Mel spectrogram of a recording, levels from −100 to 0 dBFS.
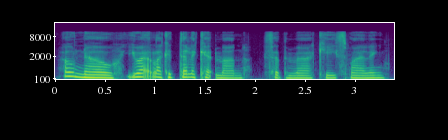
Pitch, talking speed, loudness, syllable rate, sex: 195 Hz, 210 wpm, -18 LUFS, 6.1 syllables/s, female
